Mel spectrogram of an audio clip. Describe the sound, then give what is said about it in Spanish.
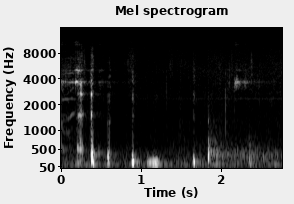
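A man's fit of coughing in a nitre-lined vault, a few sharp, rough bursts spaced unevenly across about three seconds, with no talk. “El ataque de tos le impidió responderme al momento.”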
